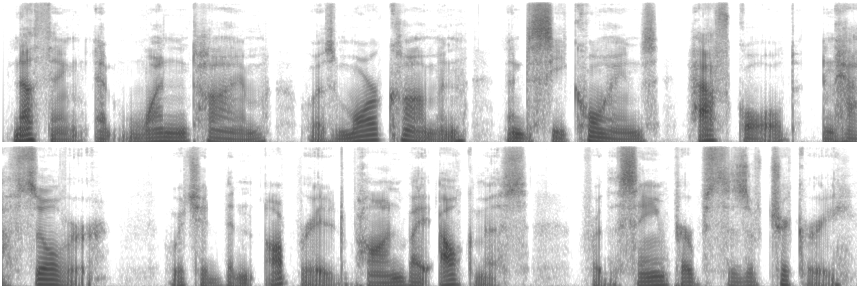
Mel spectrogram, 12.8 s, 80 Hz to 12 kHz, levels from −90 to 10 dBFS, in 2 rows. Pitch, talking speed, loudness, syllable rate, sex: 95 Hz, 135 wpm, -25 LUFS, 4.0 syllables/s, male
